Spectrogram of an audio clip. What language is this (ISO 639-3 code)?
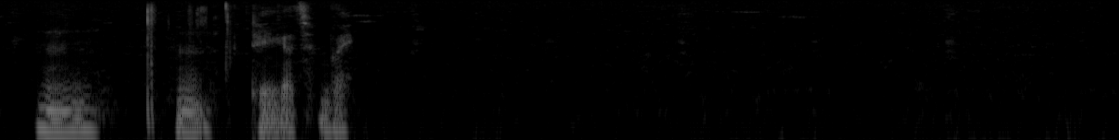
ben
